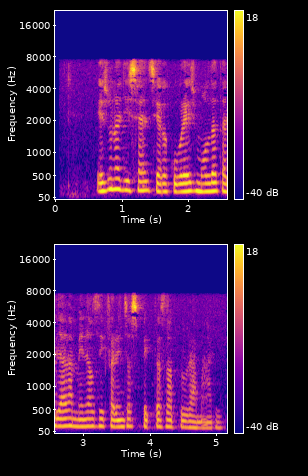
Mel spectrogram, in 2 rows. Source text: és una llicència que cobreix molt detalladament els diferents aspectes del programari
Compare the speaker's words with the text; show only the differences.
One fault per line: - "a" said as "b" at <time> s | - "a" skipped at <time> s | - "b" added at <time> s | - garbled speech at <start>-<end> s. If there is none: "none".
none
